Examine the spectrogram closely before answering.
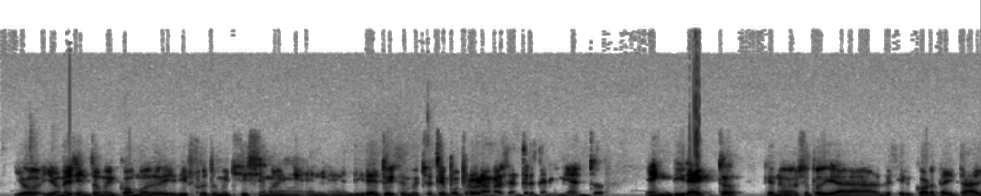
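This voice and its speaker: A man's fairly low voice moves at a moderate speed while music plays behind him. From Galicia, Spain (Culleredo, near A Coruña). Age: 40s. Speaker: actor and comedian. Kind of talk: interview. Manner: halting, many repetitions.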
